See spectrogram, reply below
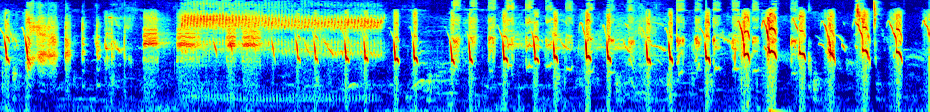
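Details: Female black francolin calling to attract males: a long run of sharp, squeaky clipped notes, roughly three a second, with a steady hissing noise in the background for a couple of seconds near the start.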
